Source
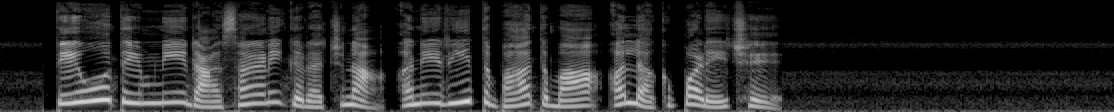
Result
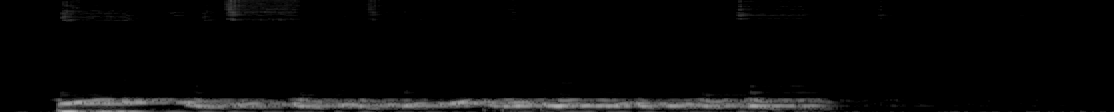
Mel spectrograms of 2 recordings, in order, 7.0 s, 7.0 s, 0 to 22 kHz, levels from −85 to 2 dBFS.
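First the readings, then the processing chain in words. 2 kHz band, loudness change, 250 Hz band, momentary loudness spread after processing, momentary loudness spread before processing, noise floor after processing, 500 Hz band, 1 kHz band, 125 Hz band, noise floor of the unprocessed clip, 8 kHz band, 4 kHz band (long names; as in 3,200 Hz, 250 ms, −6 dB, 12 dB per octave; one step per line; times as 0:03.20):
below −40 dB, −17.5 dB, −12.5 dB, 9 LU, 7 LU, −84 dBFS, −22.5 dB, below −40 dB, −14.5 dB, −59 dBFS, below −25 dB, below −40 dB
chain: stylus tracing distortion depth 0.099 ms
noise reduction from a noise print of the clip's start 30 dB
brick-wall band-stop 450–10,000 Hz
parametric band 5,300 Hz −6.5 dB 2.9 octaves
downward compressor 10 to 1, threshold −31 dBFS, peak gain reduction 17 dB
resonators tuned to a chord A#3 sus4, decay 0.26 s
rotating-speaker cabinet horn 0.8 Hz
delay with a high-pass on its return 878 ms, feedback 44%, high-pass 1,600 Hz, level −10 dB
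reverb whose tail is shaped and stops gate 420 ms flat, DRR 3 dB
phaser whose notches keep moving one way rising 0.53 Hz
level +14.5 dB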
